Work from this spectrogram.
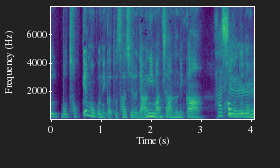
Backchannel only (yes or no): no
